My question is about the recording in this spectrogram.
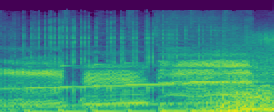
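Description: A cartoon character's strained grunting with effort, over background music with a long note that slowly rises in pitch.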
